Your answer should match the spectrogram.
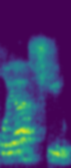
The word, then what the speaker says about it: Oyashio: And this, how do you pronounce? This is Oya Shio.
